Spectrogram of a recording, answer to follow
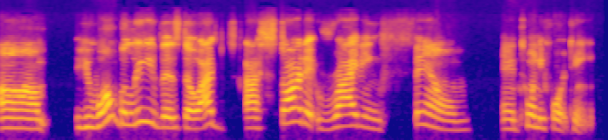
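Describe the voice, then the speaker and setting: A middle-aged woman from Florida, a writer being interviewed casually online, speaks slowly yet animatedly in a mid-range voice. Her chatty answers come in loose, rambling runs with plenty of fillers, restarts and laughter. The video-call recording is dry and lo-fi.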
